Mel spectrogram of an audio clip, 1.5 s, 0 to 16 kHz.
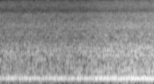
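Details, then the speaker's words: DA Integra electric cooling fan on a new 30A relay triggered by the factory OEM fan switch, heated switch: steady even whoosh, constant mid hum, no rubbing or rattle; fan runs properly. "and as you can hear the fan is now on it's working working like it's intended"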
